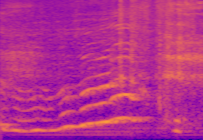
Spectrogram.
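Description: A person's voice holding one long wordless note that dips low, then slides up high, fading out after about a second and a half.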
